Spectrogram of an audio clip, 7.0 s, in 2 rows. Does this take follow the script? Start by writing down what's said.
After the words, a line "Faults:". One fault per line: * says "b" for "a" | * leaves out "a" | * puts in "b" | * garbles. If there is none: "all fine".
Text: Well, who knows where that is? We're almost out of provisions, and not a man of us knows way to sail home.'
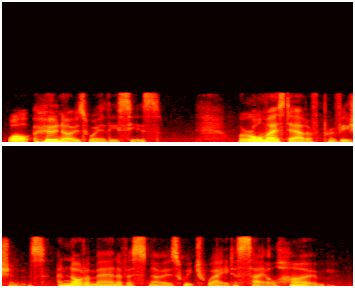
Well, who knows where this is? We're almost out of provisions, and not a man of us knows which way to sail home.'
Faults:
* says "this" for "that"
* puts in "which"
